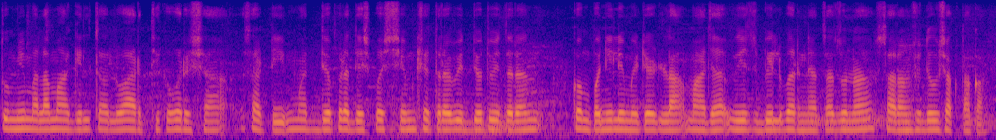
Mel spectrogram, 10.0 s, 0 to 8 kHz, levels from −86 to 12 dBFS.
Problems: constant background noise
